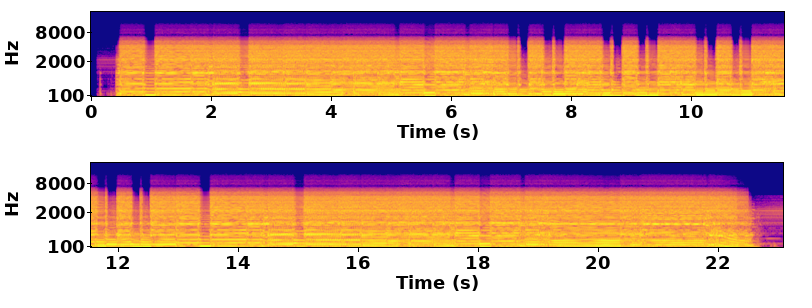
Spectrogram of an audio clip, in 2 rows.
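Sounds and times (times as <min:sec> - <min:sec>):
guitar: 0:00.1 - 0:23.0.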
